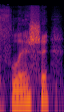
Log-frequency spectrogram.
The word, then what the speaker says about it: флеши: что современники произносят багратионовые флеши с твердым «л».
